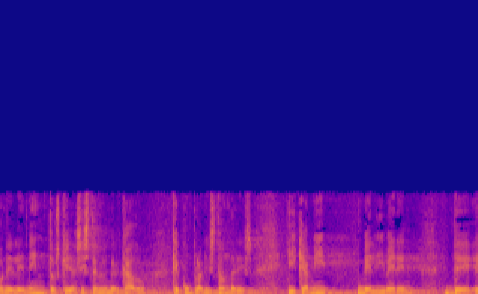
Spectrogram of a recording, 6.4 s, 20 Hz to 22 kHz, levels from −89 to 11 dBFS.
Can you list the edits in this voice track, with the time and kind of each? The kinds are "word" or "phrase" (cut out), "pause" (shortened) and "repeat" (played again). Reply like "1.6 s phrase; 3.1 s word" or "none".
none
